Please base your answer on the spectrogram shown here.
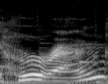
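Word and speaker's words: Hwarang: The Hurang, which is of course how you pronounce it, extra culture, extra science, again, it's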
